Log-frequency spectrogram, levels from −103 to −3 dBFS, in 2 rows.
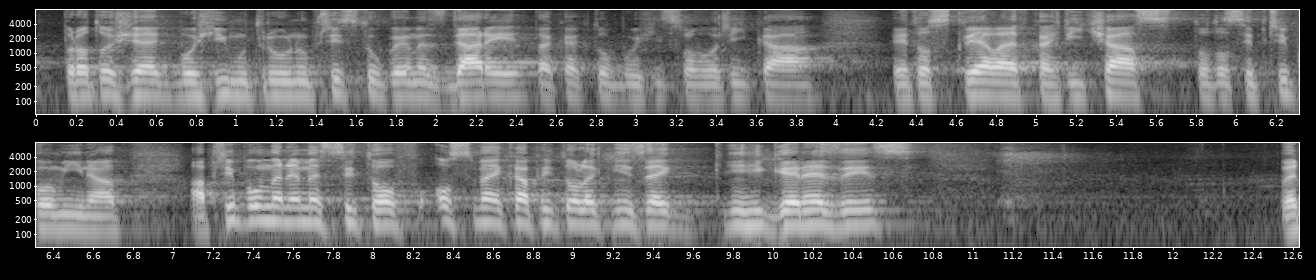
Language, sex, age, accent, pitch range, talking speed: Czech, male, 30-49, native, 135-160 Hz, 155 wpm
